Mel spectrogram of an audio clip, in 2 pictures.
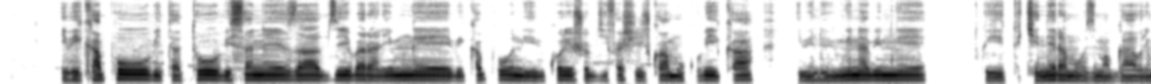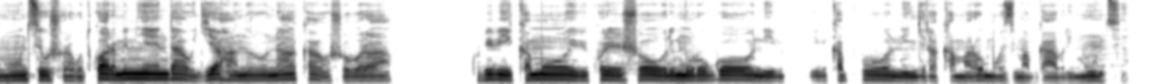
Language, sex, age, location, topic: Kinyarwanda, male, 18-24, Kigali, health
